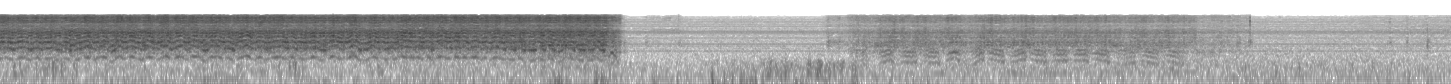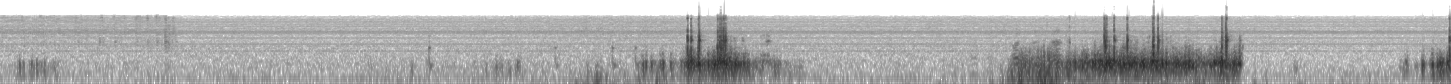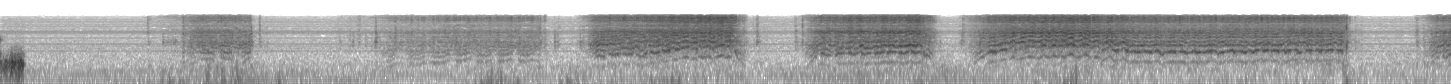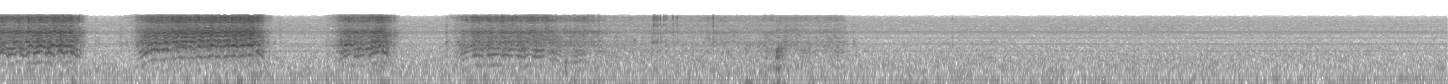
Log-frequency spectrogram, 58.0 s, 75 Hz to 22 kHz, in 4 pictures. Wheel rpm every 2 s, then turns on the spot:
110, 120, 110, 10, 30, 40, 10, 0, 0, 0, 0, 0, 0, 0, 0, 20, 20, 60, 50, 80, 80, 40, 70, 30, 50, 20, 0, 0, 0.
6-8 42-44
